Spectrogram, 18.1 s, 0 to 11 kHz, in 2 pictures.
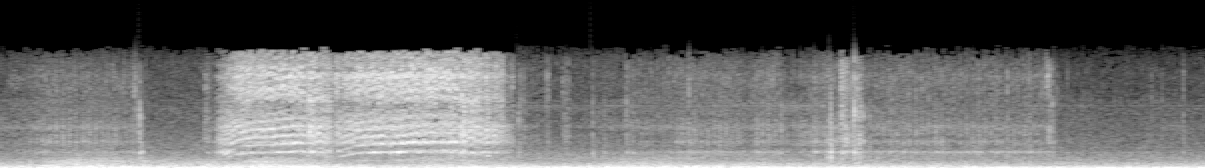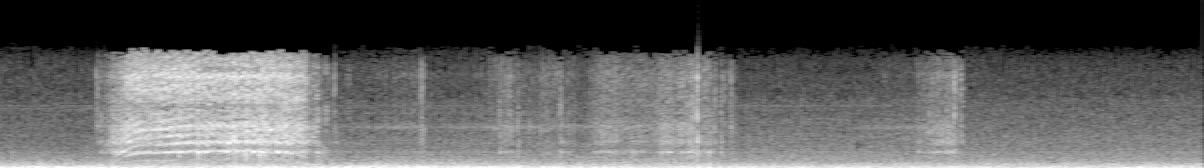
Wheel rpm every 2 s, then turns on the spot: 20, 100, 10, 20, 0, 90, 10, 0, 0.
4-8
